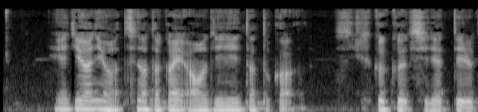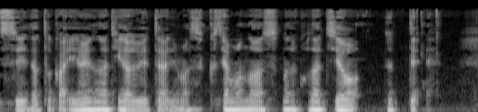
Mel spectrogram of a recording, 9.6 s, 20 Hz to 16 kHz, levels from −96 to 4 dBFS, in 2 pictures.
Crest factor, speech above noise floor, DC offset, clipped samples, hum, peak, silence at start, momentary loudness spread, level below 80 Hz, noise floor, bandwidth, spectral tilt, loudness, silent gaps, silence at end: 16 dB; 24 dB; under 0.1%; under 0.1%; none; -4 dBFS; 0.05 s; 13 LU; -46 dBFS; -45 dBFS; 11.5 kHz; -5.5 dB/octave; -21 LUFS; none; 0.6 s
